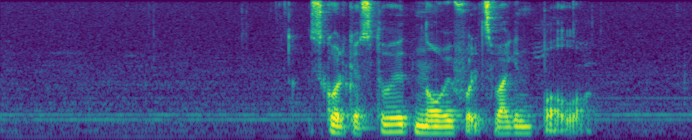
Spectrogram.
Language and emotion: Russian, neutral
